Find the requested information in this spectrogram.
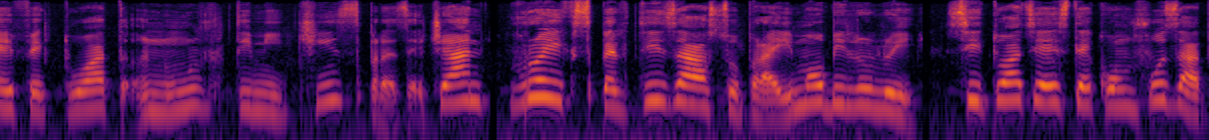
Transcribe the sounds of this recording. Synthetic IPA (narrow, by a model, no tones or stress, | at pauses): e̞fe̞k̚t̪uat̪ɨ̰nult̪imit͡ʃinspɾə̰ze̞̰t͡ʃe̞anʲvɾoe̞kspe̞rt̪izəːsupɾaimo̞bilulujsit̪uat̪siaje̞st̪e̞ko̞nfuzəat̪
